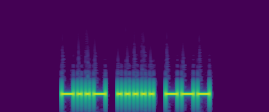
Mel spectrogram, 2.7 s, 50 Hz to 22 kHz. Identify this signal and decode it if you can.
Morse code, heard as a keyed tone, about 29 wpm, 700 Hz. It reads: X5O
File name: Speed-Racing - Three Letter-Number Combinations - 25wpm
